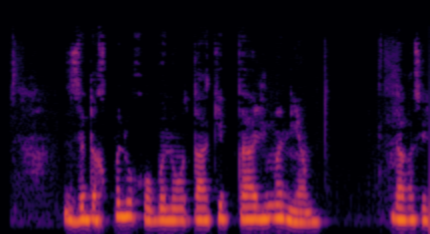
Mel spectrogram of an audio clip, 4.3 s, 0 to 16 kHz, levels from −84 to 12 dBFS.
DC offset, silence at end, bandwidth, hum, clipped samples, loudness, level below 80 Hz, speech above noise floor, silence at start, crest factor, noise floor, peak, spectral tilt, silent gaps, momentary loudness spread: under 0.1%; 0 s; 9.4 kHz; none; under 0.1%; -26 LUFS; -68 dBFS; 38 dB; 0.65 s; 16 dB; -63 dBFS; -12 dBFS; -7.5 dB/octave; none; 7 LU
